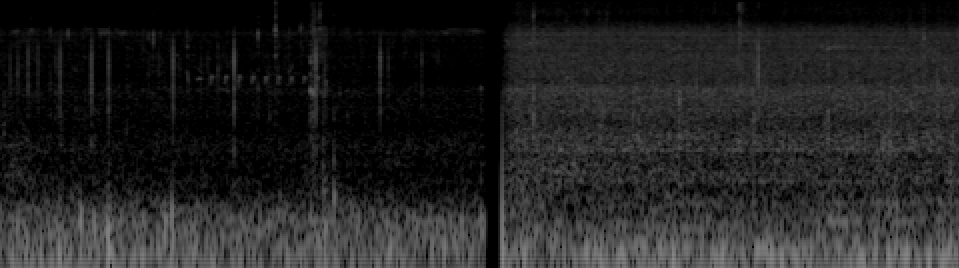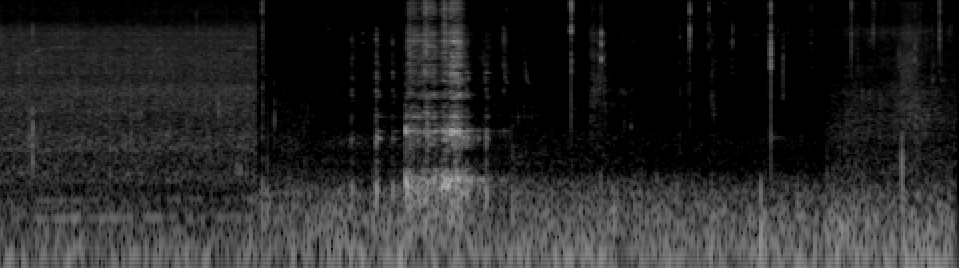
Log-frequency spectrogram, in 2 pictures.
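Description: Light rain dripping in a forest, then an even hiss of rain on a tarp shelter, then a campfire crackling. A short, loud burst of sound stands out about fourteen seconds in.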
